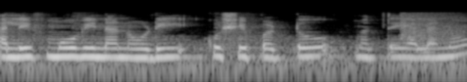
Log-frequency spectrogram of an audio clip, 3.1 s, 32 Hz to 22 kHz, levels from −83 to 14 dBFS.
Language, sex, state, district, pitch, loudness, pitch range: Kannada, female, Karnataka, Chamarajanagar, 240 Hz, -14 LUFS, 230-245 Hz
